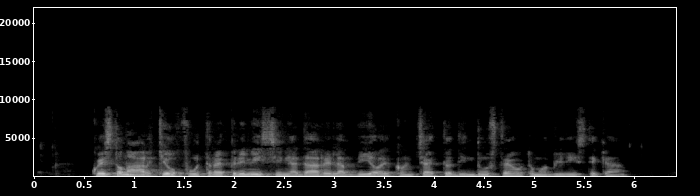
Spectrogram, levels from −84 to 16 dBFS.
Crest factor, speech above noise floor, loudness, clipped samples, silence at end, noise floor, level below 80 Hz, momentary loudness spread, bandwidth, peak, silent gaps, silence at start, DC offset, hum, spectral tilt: 20 dB; 44 dB; -25 LUFS; under 0.1%; 0.5 s; -68 dBFS; -46 dBFS; 10 LU; 8.8 kHz; -6 dBFS; none; 0.6 s; under 0.1%; none; -7.5 dB/octave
